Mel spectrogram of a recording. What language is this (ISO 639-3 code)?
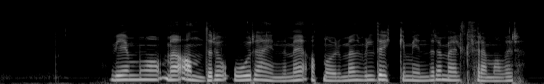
nor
